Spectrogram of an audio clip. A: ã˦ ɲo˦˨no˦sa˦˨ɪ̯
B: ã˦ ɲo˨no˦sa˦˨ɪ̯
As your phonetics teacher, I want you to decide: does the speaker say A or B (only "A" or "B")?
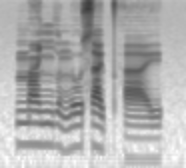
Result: A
